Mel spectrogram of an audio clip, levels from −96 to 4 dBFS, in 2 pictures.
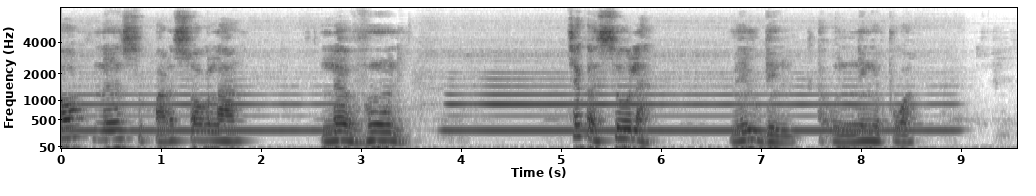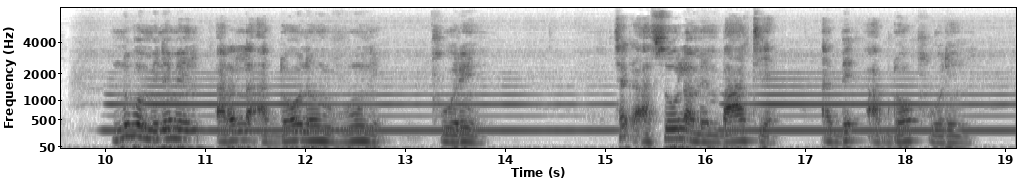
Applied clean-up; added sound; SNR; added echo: none; Wind instrument, woodwind instrument; 5 dB; reverberation time 0.2 s.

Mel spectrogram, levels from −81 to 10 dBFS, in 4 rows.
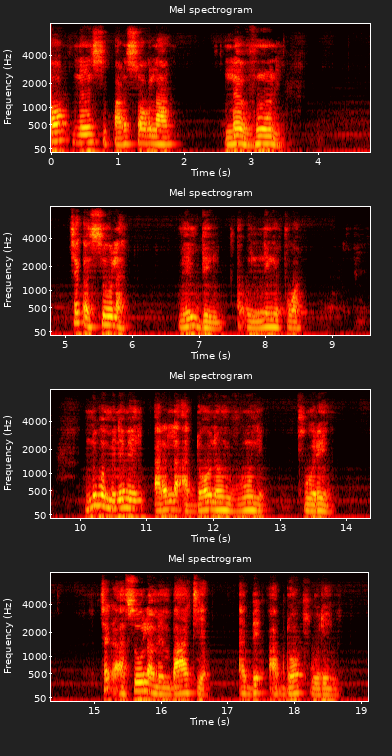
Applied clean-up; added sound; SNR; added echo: neural separator model SepFormer DNS4.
